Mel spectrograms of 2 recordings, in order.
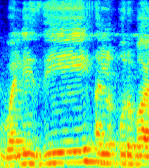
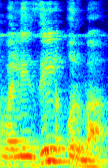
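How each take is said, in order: First: The vowel of 'dhi' is held long. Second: The vowel of 'dhi' is short, linked on. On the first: The speaker calls it wrong. "എന്നല്ല" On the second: The speaker calls it right. "അവിടെ സീ എന്നുള്ള നീട്ടൽ നഷ്ടപ്പെടും"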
